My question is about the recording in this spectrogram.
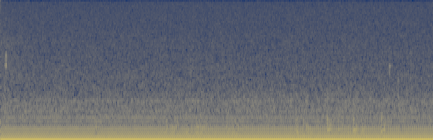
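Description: Steady low electrical hum with a stack of evenly spaced overtones, unchanging in level and pitch.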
